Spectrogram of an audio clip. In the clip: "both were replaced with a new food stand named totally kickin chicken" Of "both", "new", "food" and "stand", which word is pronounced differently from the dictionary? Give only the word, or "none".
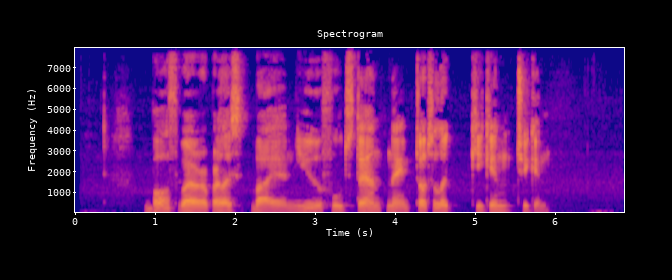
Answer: none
